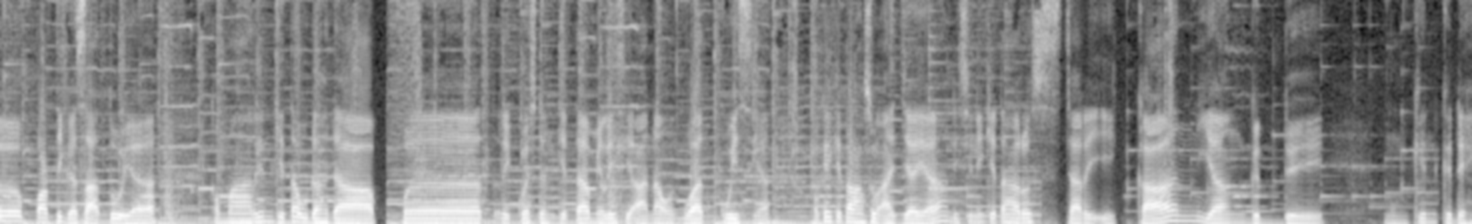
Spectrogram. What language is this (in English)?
Indonesian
